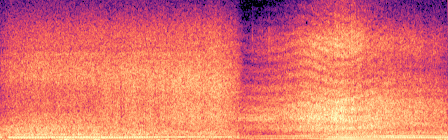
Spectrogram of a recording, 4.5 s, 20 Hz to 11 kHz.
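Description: A Porsche 911 Turbo S 992 in automatic mode floors it from about 50 mph on a runway, producing a loud, steady engine drone with wind rush and a pitch that dips once partway through.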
